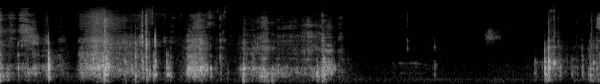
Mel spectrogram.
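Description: A cardboard box being handled and opened, with the plastic mochi tray inside scraping and rubbing against it for about three seconds. Then a pause and a single click near the end.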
